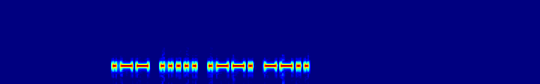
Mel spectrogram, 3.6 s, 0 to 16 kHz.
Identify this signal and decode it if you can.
Morse code, heard as a keyed tone, about 46 wpm, 700 Hz. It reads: W5PZ
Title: USA Call Signs - 4 Characters - Repeated 3x - 45wpm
